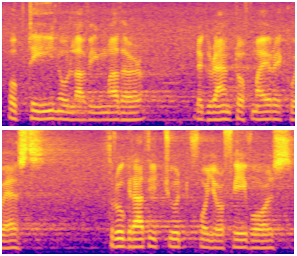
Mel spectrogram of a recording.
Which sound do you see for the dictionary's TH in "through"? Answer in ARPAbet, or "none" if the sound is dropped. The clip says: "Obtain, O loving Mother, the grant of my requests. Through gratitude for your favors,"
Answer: T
